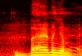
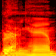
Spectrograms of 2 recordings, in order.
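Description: First: The final syllable is a weak, reduced 'um'. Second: The final syllable is a full 'ham'.

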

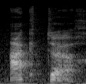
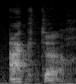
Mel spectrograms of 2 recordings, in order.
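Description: No difference in how they are said.

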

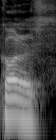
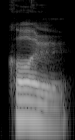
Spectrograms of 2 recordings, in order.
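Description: First: A final s sound is pronounced. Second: The final s sound is silent. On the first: The speaker calls it wrong. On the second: The speaker calls it right.

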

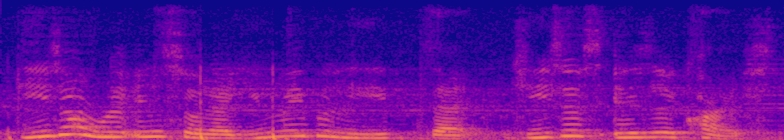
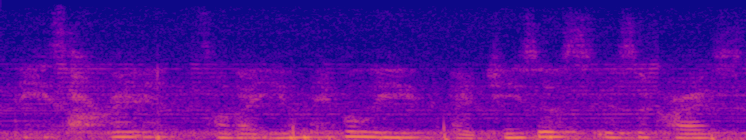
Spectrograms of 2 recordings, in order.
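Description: First: It is said in an Australian accent. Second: It is said in a soft whisper. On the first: "we're going to do an Australian accent" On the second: "we are going to say a whisper"

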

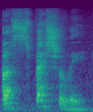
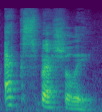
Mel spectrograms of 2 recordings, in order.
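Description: First: The word starts with an 'ess' sound. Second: The word starts with an 'ex' sound. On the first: The speaker calls it right. "This is how it's pronounced" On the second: The speaker calls it wrong. "Not especially"

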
